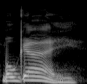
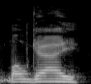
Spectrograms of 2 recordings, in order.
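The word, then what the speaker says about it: Milngavie: And for all of you nonscots, that is pronounced Mgai. M U L G UI. Mulgai. Right. Even though it says Milgabi.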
